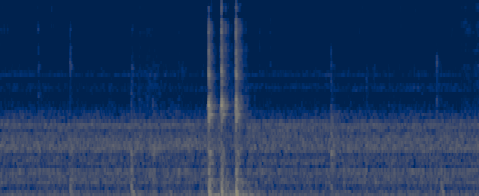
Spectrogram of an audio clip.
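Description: Wooden spatula stirring rice in sugar syrup in a steel pot, over a steady hiss; about three seconds in the spatula knocks sharply against the pot three times in quick succession.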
